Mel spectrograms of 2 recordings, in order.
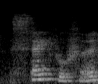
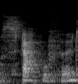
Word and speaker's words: Stapleford: and we're going to Stapleford, or Stapleford as I believe it's pronounced. I've been pronouncing it wrong for a few years.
